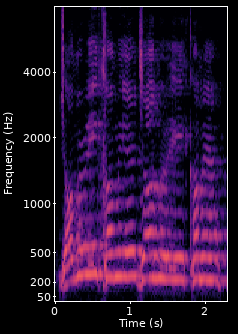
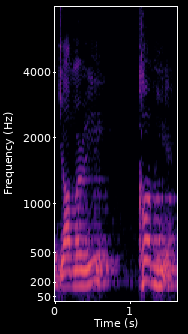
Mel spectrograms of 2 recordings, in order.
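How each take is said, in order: First: Put-on high, sing-song calling a child; light, friendly call. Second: Firm, serious summons that means trouble; stern call. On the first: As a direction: call her over sweetly, no trouble. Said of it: "the tone of my voice". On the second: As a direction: call her so she knows something's wrong. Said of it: "the tone of my voice ... tells her something's wrong". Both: Shown as a demonstration.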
